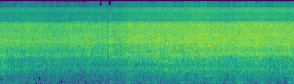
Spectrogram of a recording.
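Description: Green beans and garlic sauté in a hot pan with a steady, loud sizzle and hiss that holds for about six seconds, swelling slightly toward the end with a brief clink near the middle.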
